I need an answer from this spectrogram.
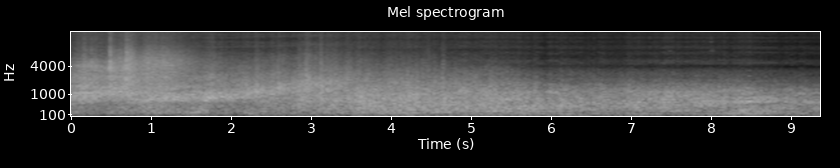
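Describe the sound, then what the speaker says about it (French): Canadian military F-18 fighter jets passing overhead at a NASCAR Canadian Tire race, a loud broad roar that fades slowly as they move away. "on a entendu les F-18, bien sûr, qui, de l'armée canadienne, sont passés au-dessus de nous"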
